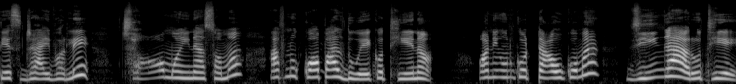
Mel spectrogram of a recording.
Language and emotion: Nepali, disgusted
